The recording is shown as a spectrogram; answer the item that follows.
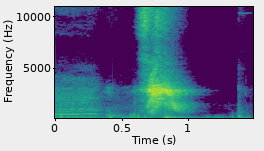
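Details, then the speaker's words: Fake, imitated sneeze by a granddaughter that sets the dog off: one sharp, hissing sneeze burst with a brief in-breath before it. "the dog does not like it when somebody sneezes is she okay bless you jasmine"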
